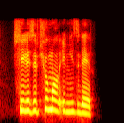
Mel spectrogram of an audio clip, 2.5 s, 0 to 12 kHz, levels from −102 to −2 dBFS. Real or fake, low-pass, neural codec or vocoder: fake; 7.2 kHz; codec, 16 kHz, 2 kbps, FunCodec, trained on Chinese and English, 25 frames a second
